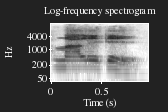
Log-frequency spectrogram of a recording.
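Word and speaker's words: مالك: Maliki mimnya fathah. Maliki maanya panjang. Maliki ya maaf ya. Maliki. Maliki artinya ditambahi yang yang memiliki Maliki artinya yang memiliki. Tulisan Maliki. Kalau tulis latinnya Maliki. Maynya panjang, huruf A-nya doble.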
